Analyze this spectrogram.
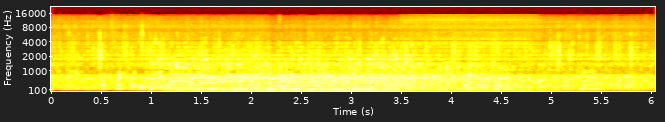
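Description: Scuba air bubbles rumble and gurgle loudly underwater.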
